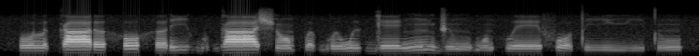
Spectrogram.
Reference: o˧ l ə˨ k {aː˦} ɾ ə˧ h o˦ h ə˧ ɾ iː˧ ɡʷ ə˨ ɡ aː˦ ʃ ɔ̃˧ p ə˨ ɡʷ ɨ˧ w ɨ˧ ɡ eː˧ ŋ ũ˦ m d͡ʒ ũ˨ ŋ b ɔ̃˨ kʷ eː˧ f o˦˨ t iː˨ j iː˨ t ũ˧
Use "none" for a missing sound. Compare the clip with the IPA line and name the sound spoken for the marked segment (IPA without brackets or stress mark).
aː˦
